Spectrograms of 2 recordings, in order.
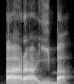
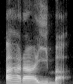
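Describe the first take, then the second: The two takes are said the same way.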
